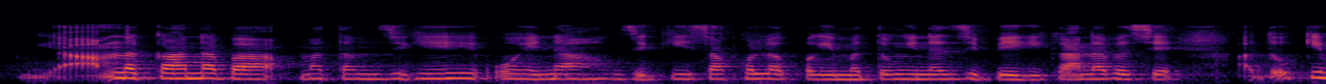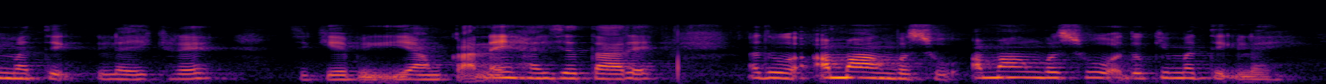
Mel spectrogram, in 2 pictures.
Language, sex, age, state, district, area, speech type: Manipuri, female, 45-60, Manipur, Bishnupur, rural, spontaneous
